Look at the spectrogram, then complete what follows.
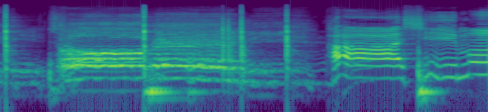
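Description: A group of voices singing a line of a Korean Namdo folk song together to the beat of buk barrel drums: deep drum thumps and sharp stick clicks on the drum rims. After about three seconds a woman's solo voice takes over, singing with wide, wavering vibrato.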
